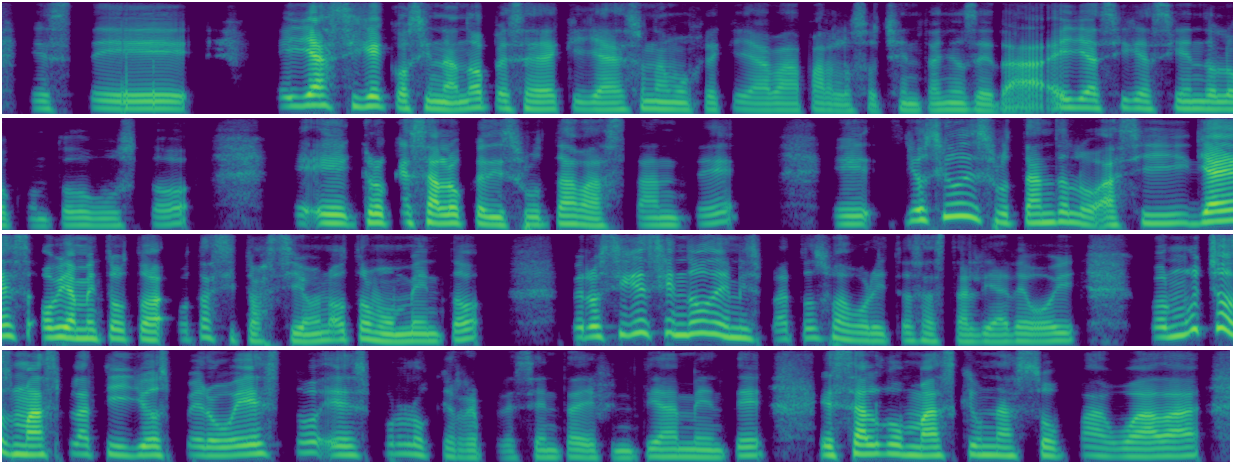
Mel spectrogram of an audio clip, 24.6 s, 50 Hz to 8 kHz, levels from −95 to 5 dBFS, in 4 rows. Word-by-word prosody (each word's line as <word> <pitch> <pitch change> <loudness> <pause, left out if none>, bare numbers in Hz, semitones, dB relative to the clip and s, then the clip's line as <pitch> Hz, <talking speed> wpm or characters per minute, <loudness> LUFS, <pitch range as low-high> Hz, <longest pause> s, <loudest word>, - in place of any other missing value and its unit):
este, 150 -1 -2 0.4
ella 210 +3 +7
sigue 200 +1 +3
cocinando 150 -3 -1
a - - -6
pesar 155 -3 -3
de 145 0 0
que 140 0 -11
ya 135 -1 -1
es 140 +2 -7
una 150 -2 -2
mujer 135 -1 -5
que 145 - -18
ya 125 -2 -5
va 125 0 -4
para 130 -1 -7
los 115 +1 -10
80 120 +2 -9
años 130 0 -4
de 125 - -4
edad. 115 - -2
Ella 170 -2 -1
sigue 165 0 -7
haciéndolo 145 -1 -3
con 130 -1 -16
todo 145 +1 -6
gusto. 140 +4 -8 0.5
Eh, 180 -3 +1
creo 190 +3 +4
que 195 +3 -4
es 190 - +2
algo 180 -1 +7
que 170 - 0
disfruta 150 +2 0
bastante. 145 +5 -4 0.5
Eh, 165 0 -3
yo 235 +3 +3
sigo 315 +5 +4
disfrutándolo 190 - +1
así, 175 +4 -2
ya 210 +5 +11
es 240 -1 +4
obviamente 200 -3 +5
otra 175 -2 +2
otra 175 +5 -7
situación, 145 -1 -4
otro 175 +2 -1
momento, 145 +5 -1 0.4
pero 225 +2 +1
sigue 280 +7 +1
siendo 290 0 +2
de 270 -5 +3
mis 200 -5 0
platos 190 +4 -9
favoritos 155 -5 -4
hasta 140 -1 -6
el 135 - -8
día 135 -1 -4
de 145 0 -3
hoy, 145 +2 -3 0.3
con 220 +1 -1
muchos 390 - +4
más 190 -1 +7
platillos. 185 -3 -1
Pero 175 -1 -2
esto 210 +4 +1
es 185 -4 -2
por 205 0 -12
lo 190 - -3
que 160 -2 -11
representa 140 +1 -8
definitivamente, 145 +4 -4 0.3
es 180 +2 +2
algo 200 0 +5
más 175 -2 +4
que 195 - -5
una 180 -2 0
sopa 170 +1 -4
aguada, 155 +2 +2
165 Hz, 195 wpm, -23 LUFS, 145-190 Hz, 0.5 s, ya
